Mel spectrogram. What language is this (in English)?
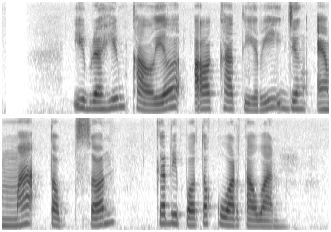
Sundanese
